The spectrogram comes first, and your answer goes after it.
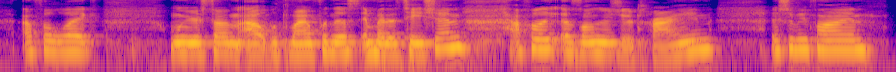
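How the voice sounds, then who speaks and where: Here is a woman with an unremarkable speaking voice at a medium pitch. She moves at a fairly quick pace with ordinary pitch variation. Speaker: lifestyle vlogger. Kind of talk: casual vlog talk to camera. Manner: casual, filler-heavy.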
